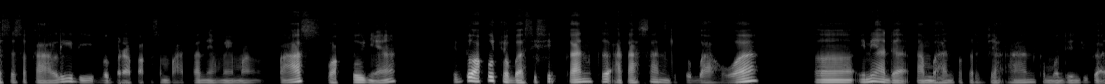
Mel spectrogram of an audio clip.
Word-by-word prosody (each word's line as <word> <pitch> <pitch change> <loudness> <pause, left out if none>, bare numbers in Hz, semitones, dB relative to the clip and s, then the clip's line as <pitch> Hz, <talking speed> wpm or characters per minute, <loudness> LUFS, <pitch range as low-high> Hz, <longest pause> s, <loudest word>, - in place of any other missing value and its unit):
sesekali 90 +5 -4
di 95 -9 -6
beberapa - - -6
kesempatan 95 0 -10
yang 90 -1 -8
memang 85 +1 -9 0.2
pas, - - +2
waktunya, 100 - 0 0.6
itu 125 +9 +1
aku 165 +4 +9
coba 95 - +2
sisipkan 115 +5 +1
ke 125 0 +1
atasan 100 +3 -3
gitu - - -15
bahwa, 90 - +3 0.6
eee, 105 0 +4
ini 135 +4 +3
ada 95 -7 -1
tambahan 85 0 -4
pekerjaan, 90 +2 -10
kemudian 85 +1 -8
juga 95 -1 -8
95 Hz, 125 wpm, -31 LUFS, 90-105 Hz, 0.6 s, aku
